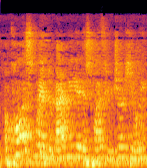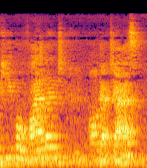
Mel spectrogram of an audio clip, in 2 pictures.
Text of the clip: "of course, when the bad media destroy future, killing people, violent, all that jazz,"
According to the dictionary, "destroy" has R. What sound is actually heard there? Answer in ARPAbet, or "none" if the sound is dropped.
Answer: W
